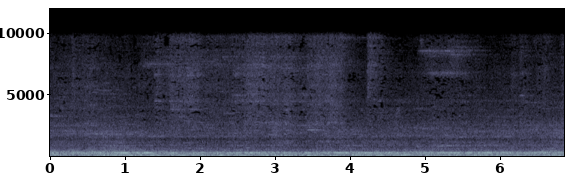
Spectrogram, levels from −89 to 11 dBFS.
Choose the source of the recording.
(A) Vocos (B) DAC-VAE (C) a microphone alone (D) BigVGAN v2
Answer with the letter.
C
